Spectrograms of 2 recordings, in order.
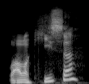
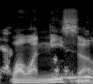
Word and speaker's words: Wawanesa: Wawakisa? Someone said I nailed it, but then this person's phonetically spelled it Wawakisa. I think they might have forgotten the N to create. The N. Oh, Wawanisa, like knee.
